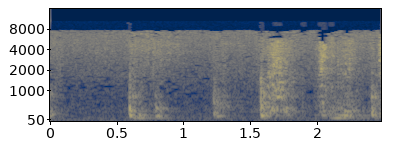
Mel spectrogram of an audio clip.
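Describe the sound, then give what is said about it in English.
A door being opened: a series of short, muffled clunks and rattles from the latch and hinges, spaced unevenly over a couple of seconds, with no voices. “Open the door.”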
